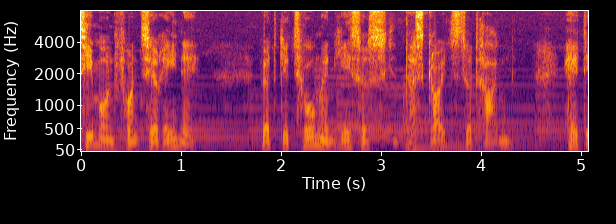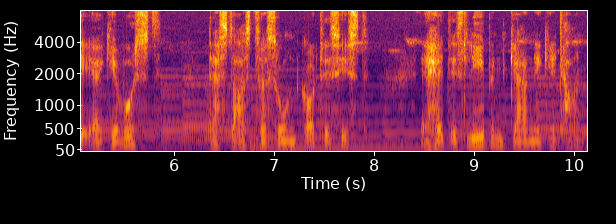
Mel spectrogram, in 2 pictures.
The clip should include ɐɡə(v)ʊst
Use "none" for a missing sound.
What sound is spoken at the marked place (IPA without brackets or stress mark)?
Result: v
